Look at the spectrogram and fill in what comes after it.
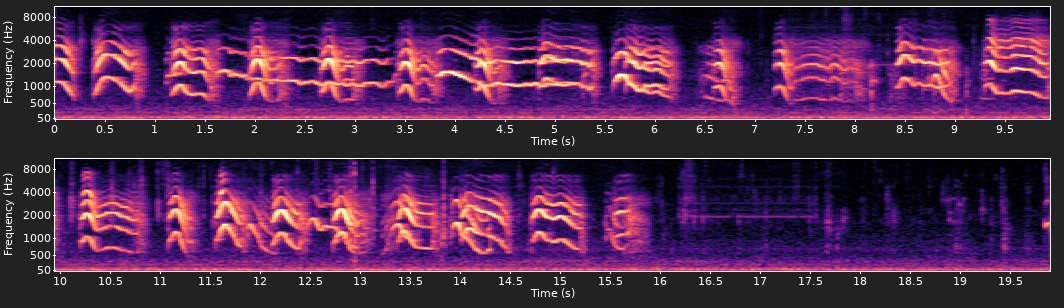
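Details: Baby Chihuahuas, purebred applehead puppies, keep up a run of quick, wavering whines and squeals, about twenty in fifteen seconds, some bending up and down in pitch. They then fall quiet, leaving only a soft low room hum.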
